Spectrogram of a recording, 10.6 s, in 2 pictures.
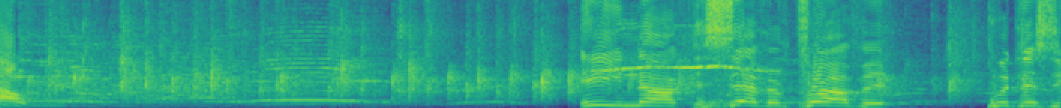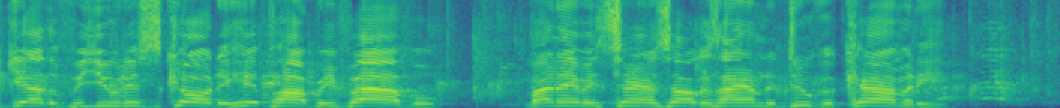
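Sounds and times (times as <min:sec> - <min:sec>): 
audience applause: 0:00.0 - 0:10.5
speech: 0:02.9 - 0:10.2.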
